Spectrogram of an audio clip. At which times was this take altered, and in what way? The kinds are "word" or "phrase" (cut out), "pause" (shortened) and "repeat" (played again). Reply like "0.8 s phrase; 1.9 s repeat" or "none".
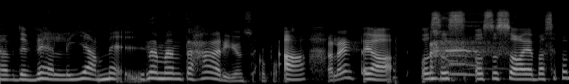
1.0 s phrase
